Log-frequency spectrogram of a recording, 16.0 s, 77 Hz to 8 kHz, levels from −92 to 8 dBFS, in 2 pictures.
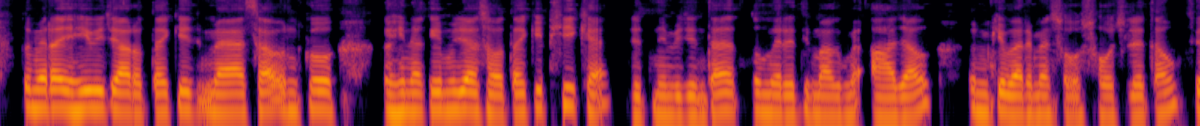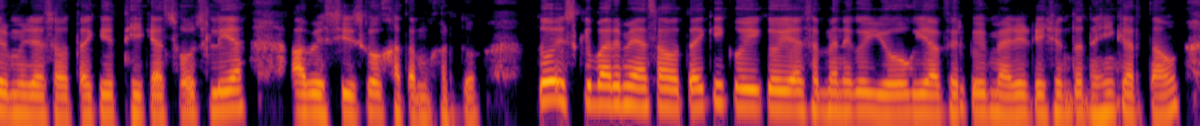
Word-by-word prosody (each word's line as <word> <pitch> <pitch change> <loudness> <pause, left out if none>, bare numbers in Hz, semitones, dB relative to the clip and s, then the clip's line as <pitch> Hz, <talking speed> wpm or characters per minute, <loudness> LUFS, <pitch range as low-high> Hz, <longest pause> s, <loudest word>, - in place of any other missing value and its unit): तो 155 - 0
मेरा 150 0 +5
यही 145 0 +5
विचार 140 -2 +4
होता 125 +1 -1
है 130 - +1
कि 135 +1 -1
मैं 130 0 +3
ऐसा 130 +2 +2
उनको 140 +1 +1
कहीं 130 -1 -1
न 130 0 +2
कहीं 135 +1 0
मुझे 135 +1 +4
ऐसा 130 -1 0
होता 120 +2 +1
है - - 0
कि 150 - 0
ठीक 165 -2 -2
है, - - +2 0.2
जितनी 120 +2 -3
भी 115 0 -2
चिंता 115 +1 -1
है, 135 - +3
तुम 130 -1 -1
मेरे 120 -1 +1
दिमाग 115 -1 -2
में 130 - -2
आ 110 -1 +2
जाओ, 115 +6 +1 0.3
उनके 130 -1 +1
बारे 120 -1 +3
में 120 0 0
सो 115 - -4
सोच 115 -1 -5
लेता 120 +1 -1
हूँ। 150 +6 -2
फिर 135 - +3
मुझे 125 -1 0
ऐसा 115 0 -3
होता 115 - -3
है 120 - -3
कि 125 +1 -1
ठीक 120 -2 -4
है, - - +2
सोच 115 +1 -5
लिया, 145 +2 +3 0.4
अब 130 0 +3
इस 120 -2 0
चीज़ 120 -2 0
को 130 -1 +1
खत्म 120 -3 -3
कर 110 0 -8
दो। 110 - -5 0.4
तो 200 +1 +9
इसके 180 -1 -1
बारे 170 -1 +4
में 170 -1 +3
ऐसा 155 0 0
होता 150 -1 +1
है 155 - -1
कि 180 +2 -3
कोई-कोई 150 -2 +2
ऐसा 135 0 -1
मैंने 135 0 -1
कोई 135 0 0
योग 125 0 0
या 125 -1 +2
फिर 130 +2 -2
कोई 130 - -1
मेडिटेशन 125 +1 -1
तो 130 0 -3
नहीं 120 +2 0
करता 125 -2 -3
हूँ, 140 +6 -2
130 Hz, 280 wpm, -23 LUFS, 120-140 Hz, 0.4 s, तो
